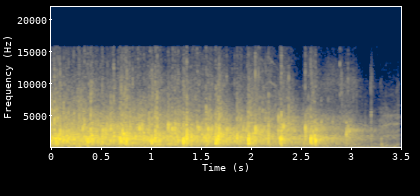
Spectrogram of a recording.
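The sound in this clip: Applause from a church audience welcoming a guest preacher: a dense, steady wash of many hands clapping at once, holding an even level before thinning and fading toward the end.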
